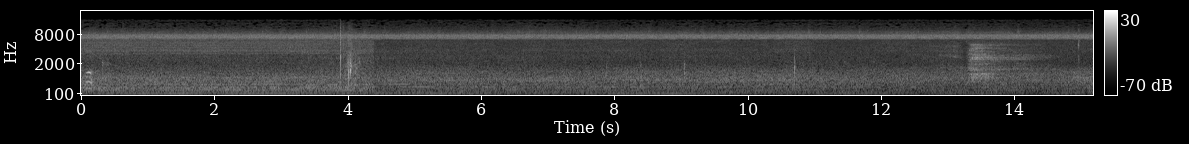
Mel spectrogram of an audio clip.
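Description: Steady, high-pitched chorus of insects, with a short sharp sound about four seconds in and a brief noisy burst near the end.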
